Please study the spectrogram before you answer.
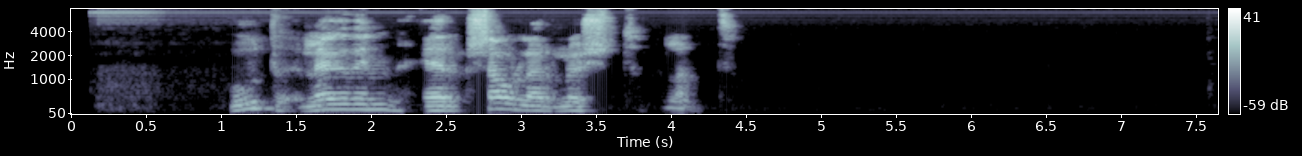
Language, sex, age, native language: Icelandic, male, 60-69, Icelandic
